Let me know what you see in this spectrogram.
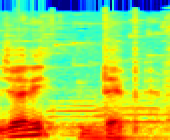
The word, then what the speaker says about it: Johnny Depp: Sí, se pronuncia Johnny Depp.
